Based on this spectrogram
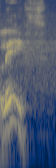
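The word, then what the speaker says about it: Lief: guess you're talking about leaf um that's how you pronounce him leaf like a leaf on a tree what is your favorite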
